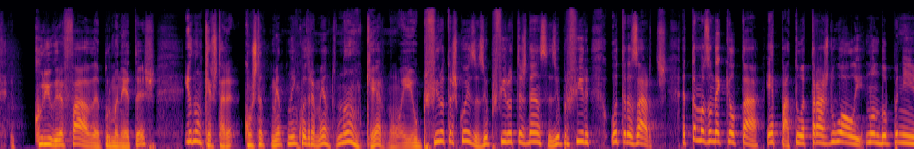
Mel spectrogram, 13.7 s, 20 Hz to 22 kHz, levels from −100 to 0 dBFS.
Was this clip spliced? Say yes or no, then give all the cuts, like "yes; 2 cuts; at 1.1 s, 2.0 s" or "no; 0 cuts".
yes; 1 cut; at 11.5 s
